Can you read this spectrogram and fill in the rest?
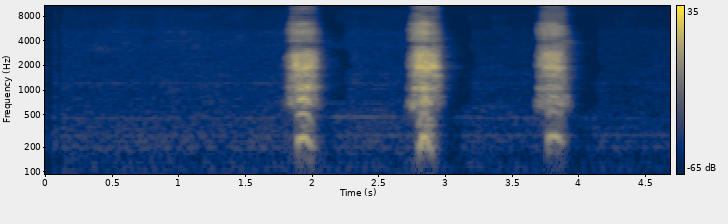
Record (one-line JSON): {"exhalation_length": "4.7 s", "exhalation_amplitude": 24241, "exhalation_signal_mean_std_ratio": 0.27, "survey_phase": "beta (2021-08-13 to 2022-03-07)", "age": "18-44", "gender": "Female", "wearing_mask": "No", "symptom_cough_any": true, "symptom_runny_or_blocked_nose": true, "symptom_sore_throat": true, "symptom_fatigue": true, "symptom_fever_high_temperature": true, "symptom_change_to_sense_of_smell_or_taste": true, "symptom_loss_of_taste": true, "symptom_onset": "3 days", "smoker_status": "Never smoked", "respiratory_condition_asthma": false, "respiratory_condition_other": false, "recruitment_source": "Test and Trace", "submission_delay": "2 days", "covid_test_result": "Positive", "covid_test_method": "RT-qPCR", "covid_ct_value": 33.8, "covid_ct_gene": "N gene"}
